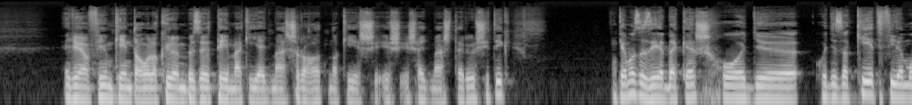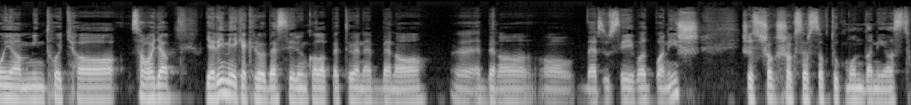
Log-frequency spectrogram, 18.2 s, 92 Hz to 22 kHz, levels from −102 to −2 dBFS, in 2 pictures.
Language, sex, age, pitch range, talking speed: Hungarian, male, 20-39, 115-125 Hz, 160 wpm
